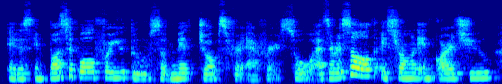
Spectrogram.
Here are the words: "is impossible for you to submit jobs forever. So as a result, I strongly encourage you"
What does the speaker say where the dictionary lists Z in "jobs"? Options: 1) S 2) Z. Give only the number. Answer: 1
